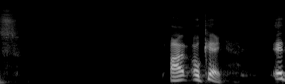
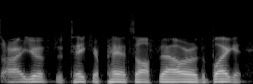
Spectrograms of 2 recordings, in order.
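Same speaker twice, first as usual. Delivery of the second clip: much lower, blunt orderly voice; gruff nurse guy; 11 semitones lower than usual. Retold or imitated. Guy in the exam room ordering the patient, in a low blunt voice. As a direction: drop way down and play the no-nonsense guy. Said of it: "He goes".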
